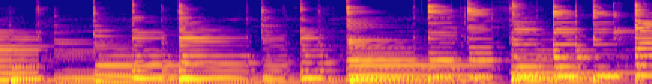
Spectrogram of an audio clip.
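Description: Nylon-string acoustic guitar strummed in a steady rhythm, each chord ringing on between strokes, with a change of chord about halfway through and again near the end.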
